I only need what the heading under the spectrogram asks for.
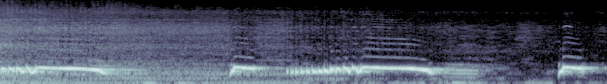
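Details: Loud training lure of a Barbary dove (puter): a drawn-out vibrating coo, a brief sharp accent, then another long purring coo sliding down at its end, with a last sharp accent and soft low rumbling beneath.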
